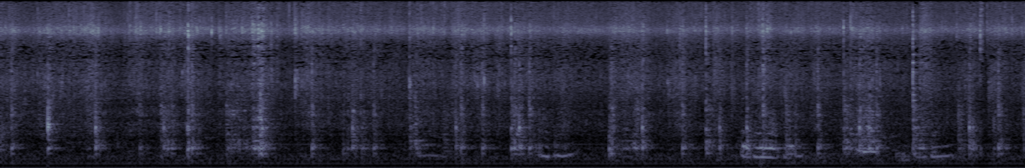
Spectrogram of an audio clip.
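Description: Gongura and spinach leaves frying with garlic and tempering spices in a non-stick kadai, sizzling steadily while a metal spoon stirs and scrapes them, with frequent irregular scrapes and taps of the spoon on the pan.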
